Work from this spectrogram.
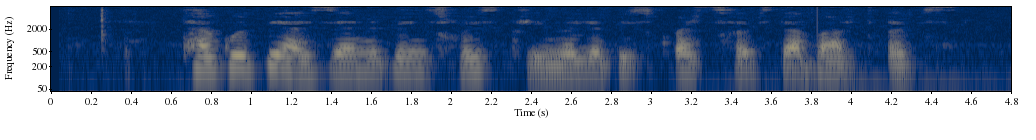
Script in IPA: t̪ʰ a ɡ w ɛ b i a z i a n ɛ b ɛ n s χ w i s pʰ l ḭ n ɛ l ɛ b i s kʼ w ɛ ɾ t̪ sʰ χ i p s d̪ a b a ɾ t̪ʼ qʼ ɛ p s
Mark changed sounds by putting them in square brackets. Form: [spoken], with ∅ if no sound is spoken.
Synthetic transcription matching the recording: t̪ʰ a ɡ w ɛ b i a z i a n ɛ b ɛ n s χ w i s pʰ [ɾ] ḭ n ɛ l ɛ b i s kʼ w ɛ ɾ t̪ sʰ χ [ɛ] p s d̪ a b a ɾ t̪ʼ qʼ ɛ p s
